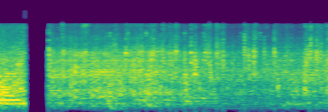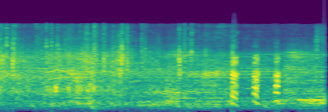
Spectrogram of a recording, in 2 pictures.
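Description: Outdoor street ambience with scattered light clicks and a few sharper knocks near the end. The sound cuts out completely for a moment just after the start.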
